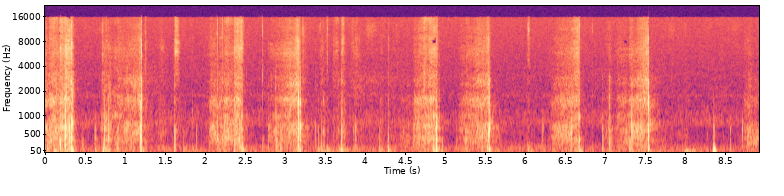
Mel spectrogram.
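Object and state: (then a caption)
Cardboard gift box. Fingertips and long nails scratch and tap the sides and lid of a small, hollow, red floral cardboard gift box resting on a tablet. Soft, papery scratching bursts alternate with a string of sharp, dry taps that die away almost instantly, with a hollow, low-heavy body.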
